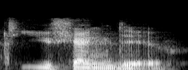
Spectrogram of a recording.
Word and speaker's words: Yushang Du: from sub 4 so but this solve that you Shang do is that how you pronounce his name yeah you Shang do he had a double X cross and then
